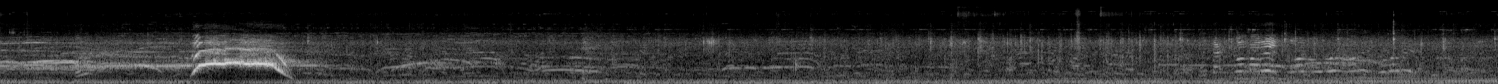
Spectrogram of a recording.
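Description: A crowd of men chant and shout outdoors.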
